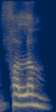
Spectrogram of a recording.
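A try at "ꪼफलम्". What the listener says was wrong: Not phalam, we say there is no pha. Phalam, pikaf phalam. The ardha visarga is upadmaniya. Ucharana sthanam is oshtau, lips.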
